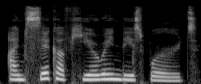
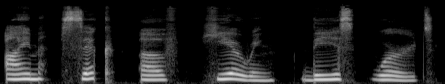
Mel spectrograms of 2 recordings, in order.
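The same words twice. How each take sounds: First: Said in the usual way. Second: Measured, separated words for learners; slow reading. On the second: Shown as a demonstration. Teacher reading an example sentence to learners, slowly word by word. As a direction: say each word on its own, slowly. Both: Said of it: "好，慢慢来读".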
